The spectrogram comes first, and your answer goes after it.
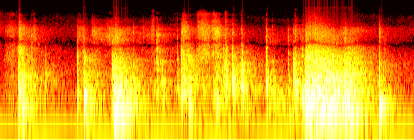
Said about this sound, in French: Une fois rentrés, la porte se ferme derrière eux.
